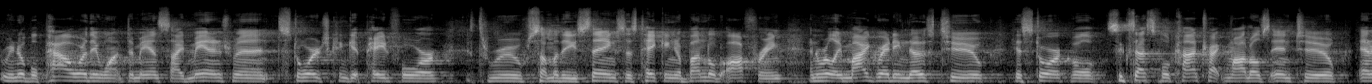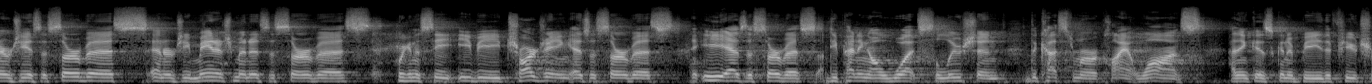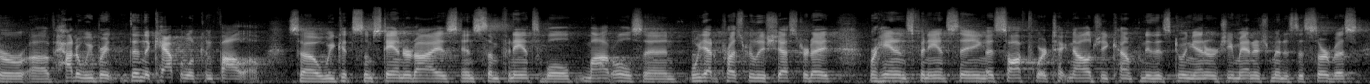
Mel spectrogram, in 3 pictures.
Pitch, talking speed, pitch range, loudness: 150 Hz, 160 wpm, 145-155 Hz, -20 LUFS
